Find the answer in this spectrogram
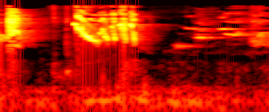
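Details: {'text': 'Oriental magpie-robin (kacer) singing loudly while fanning its tail, used as a lure recording: a short high burst, a pause, then a rich rapid phrase of tumbling whistled notes, ending in faint thin whistles.'}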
